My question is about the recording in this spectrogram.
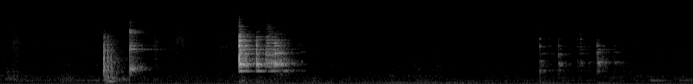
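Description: Stainless steel cooking pots and lids knocking and clinking as they are set down and handled. There are two light knocks about a second in, a louder ringing clank at about two and a half seconds, and a few small clinks near the end.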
